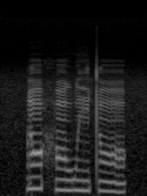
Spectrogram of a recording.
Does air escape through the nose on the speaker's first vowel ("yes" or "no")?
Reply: yes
